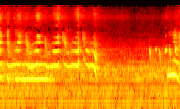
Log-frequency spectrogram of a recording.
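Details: Green parrot known for singing, whistling and speaking: two long steady whistles at different pitches, a brief downward slide, then quieter chatter and a final short whistled phrase over background hum.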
